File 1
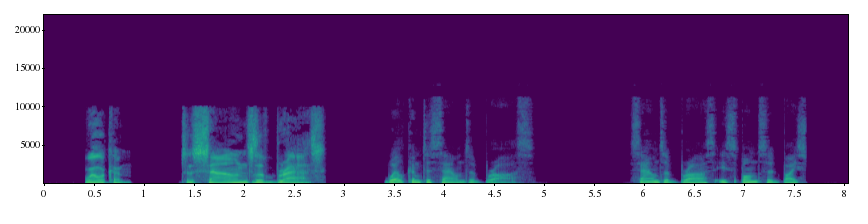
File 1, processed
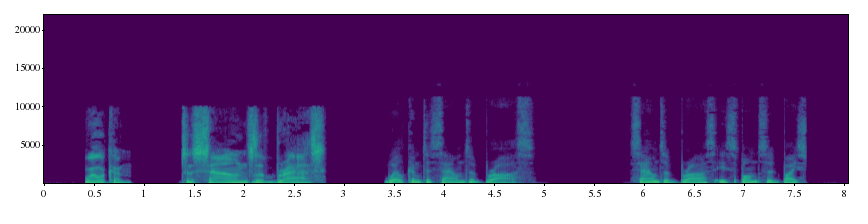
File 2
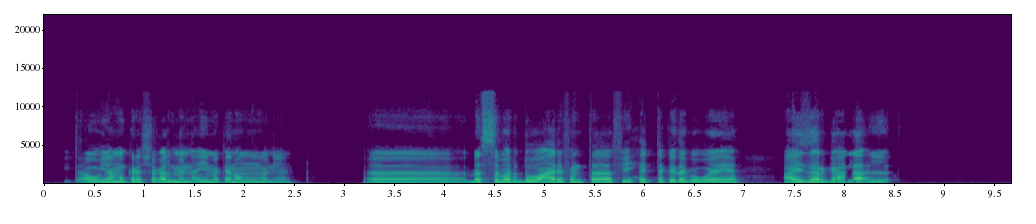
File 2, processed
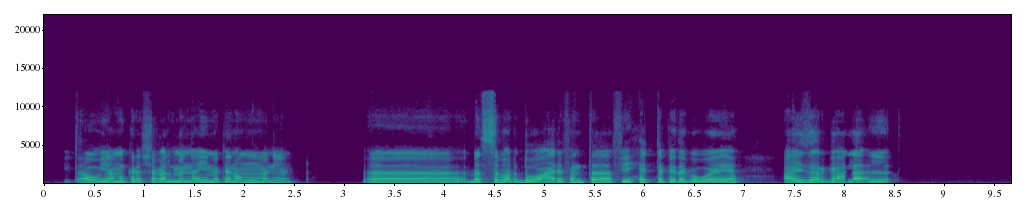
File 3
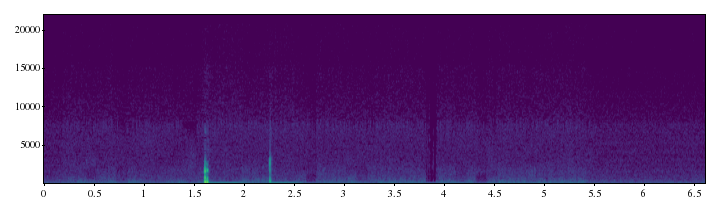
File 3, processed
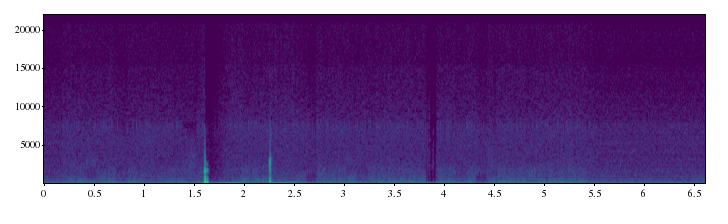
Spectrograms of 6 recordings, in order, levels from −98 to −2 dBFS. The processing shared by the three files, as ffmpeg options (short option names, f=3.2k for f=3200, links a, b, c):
-af "acompressor=threshold=-37dB:ratio=8,volume=4dB"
